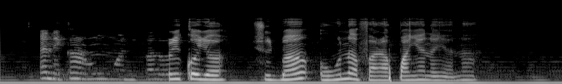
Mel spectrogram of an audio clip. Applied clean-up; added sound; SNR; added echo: none; Musical instrument; 4 dB; none.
